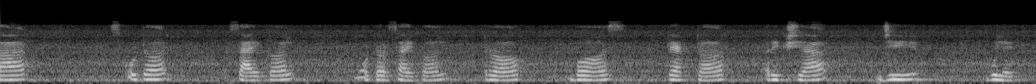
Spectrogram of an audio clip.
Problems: constant background noise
